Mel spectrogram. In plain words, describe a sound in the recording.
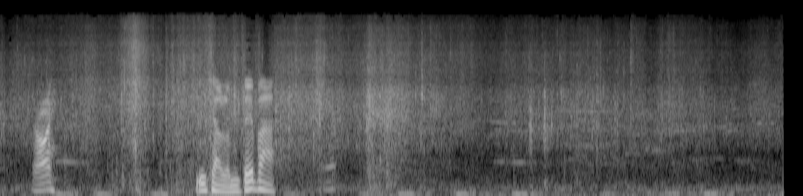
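Dry leaves and grass rustle as a man pushes through them.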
